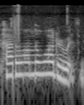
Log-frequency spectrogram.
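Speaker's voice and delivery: plain reading voice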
